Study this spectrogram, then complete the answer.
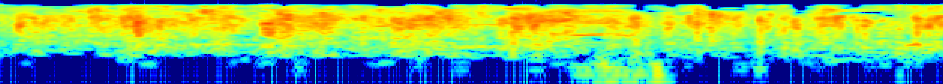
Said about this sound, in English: Let's clap our hands, everybody. Hallelujah.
